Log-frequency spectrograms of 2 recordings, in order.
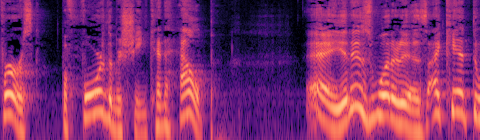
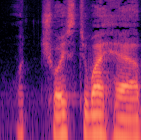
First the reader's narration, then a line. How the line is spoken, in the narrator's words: I mutter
